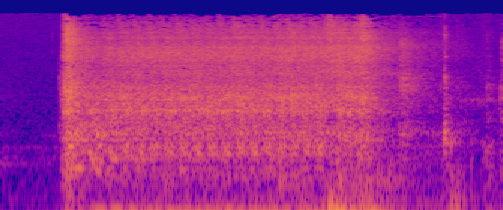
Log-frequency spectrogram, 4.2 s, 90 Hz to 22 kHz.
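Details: 1990-93 NA Miata 1.6 after SpeedyEFI (Speeduino) install replacing stock ECU, MAP port plugged in, fuel pump primed: starter cranks about three seconds with brief catching sputters, never runs; cranks but won't start.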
